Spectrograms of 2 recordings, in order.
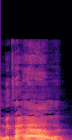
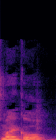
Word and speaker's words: Michael: she's beating rice you mean beatric thank you Mikel ma'am it's Michael okay what about ch is that you no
